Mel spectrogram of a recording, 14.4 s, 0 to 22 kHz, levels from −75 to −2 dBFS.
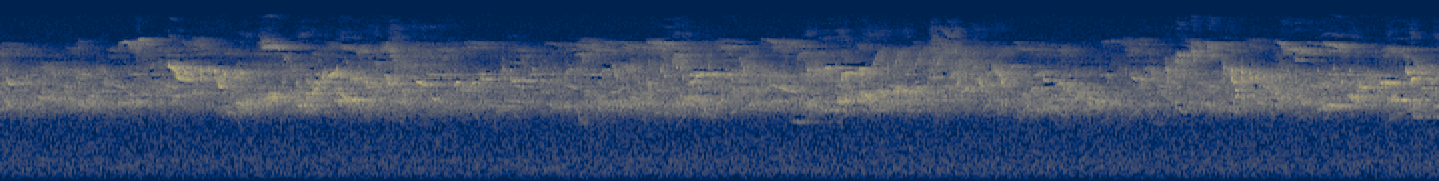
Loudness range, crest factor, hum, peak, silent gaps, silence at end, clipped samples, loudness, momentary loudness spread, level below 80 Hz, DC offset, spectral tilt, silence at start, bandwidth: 4 LU; 18 dB; none; -6 dBFS; none; 0 s; under 0.1%; -23 LUFS; 8 LU; -78 dBFS; under 0.1%; 3.5 dB/octave; 0 s; 16 kHz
